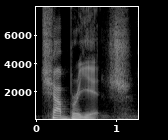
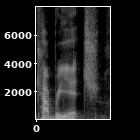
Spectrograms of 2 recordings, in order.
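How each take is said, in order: First: The name begins with a CH sound. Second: The name begins with a hard K sound. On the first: The name was said with some thought about it. The speaker calls it right. "Is that C supposed to be Chabriich like that?" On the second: The name was read out without thinking. The speaker calls it wrong. "you'll click on a name and then say it like Cabriich"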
